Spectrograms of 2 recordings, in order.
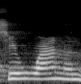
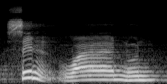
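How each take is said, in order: First: The n sound merges into the following w. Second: The n sound is pronounced clearly before w. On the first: The speaker calls it wrong. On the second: The speaker calls it right. "Harus dibaca jelas"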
